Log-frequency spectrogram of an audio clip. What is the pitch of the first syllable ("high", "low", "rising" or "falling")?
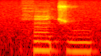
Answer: high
